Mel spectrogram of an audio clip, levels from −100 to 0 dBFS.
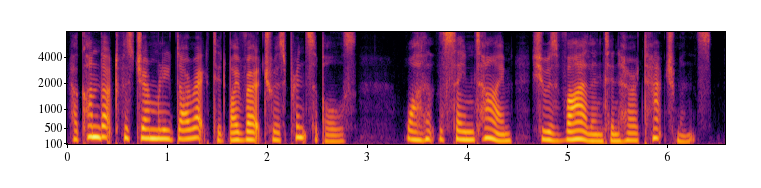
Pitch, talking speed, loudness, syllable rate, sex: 205 Hz, 175 wpm, -18 LUFS, 5.6 syllables/s, female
